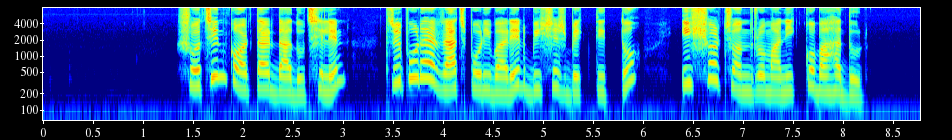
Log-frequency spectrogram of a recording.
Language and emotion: Bengali, neutral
